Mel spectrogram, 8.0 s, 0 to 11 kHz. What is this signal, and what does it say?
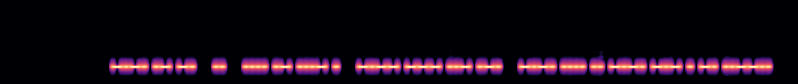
Morse code, heard as a keyed tone, about 40 wpm, 700 Hz. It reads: CAN I HAVE YOUR CHICKEN?
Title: Sentences from Top 1000 Words - Review Part 5 - 40wpm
